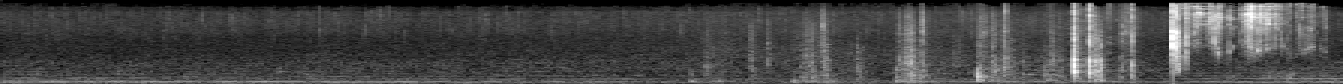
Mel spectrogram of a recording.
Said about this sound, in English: It is a cold, rainy evening.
